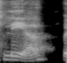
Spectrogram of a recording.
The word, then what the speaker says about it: Lea: Well, it's pronounced Leah, but you Americans always call me Leah, Princess Leah.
